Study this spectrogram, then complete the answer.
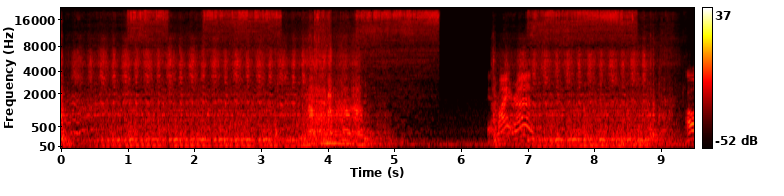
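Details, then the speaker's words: Old water truck, gas poured down the intake: rough, uneven running that surges, drops out and revs again; catches on primed fuel but won't hold, possibly flooded. "i might have flooded it hold it wide open i poured that gas down the intake"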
